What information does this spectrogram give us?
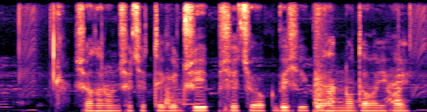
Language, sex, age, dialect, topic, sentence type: Bengali, male, 18-24, Rajbangshi, agriculture, statement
